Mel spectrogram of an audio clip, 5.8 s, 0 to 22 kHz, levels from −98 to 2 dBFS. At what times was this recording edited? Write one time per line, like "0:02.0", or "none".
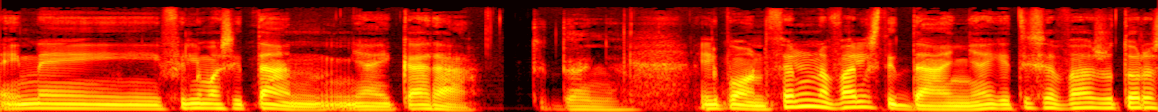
0:02.5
